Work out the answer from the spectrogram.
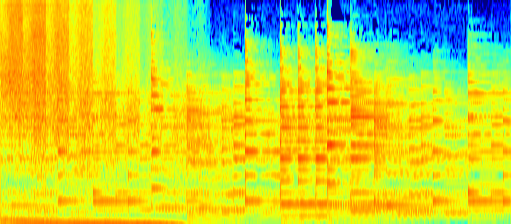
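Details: Keyboard music with sustained chords and a deep bass; no animal voice is heard.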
